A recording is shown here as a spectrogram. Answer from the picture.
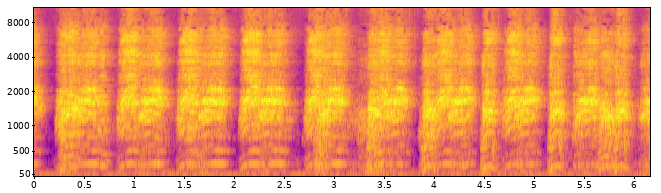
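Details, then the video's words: Ducks reacting to the death of a flock member in hospital, November 30, 2018: about ten loud, nasal, rasping quacks repeat at a fairly even pace, roughly every six-tenths of a second. "Duck Dies in the hospital, rest of the ducks freak out"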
